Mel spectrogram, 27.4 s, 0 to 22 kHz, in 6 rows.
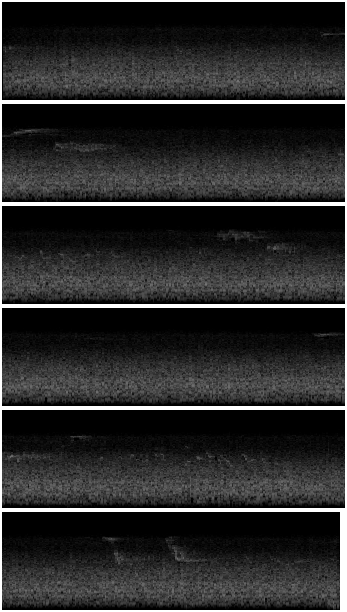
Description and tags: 01 water birds
field recording little processed in post, location is canyon of river Rjecina (mill Zakalj) near town Rijeka in Croatia
birds, canyon, field, rjecina, water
